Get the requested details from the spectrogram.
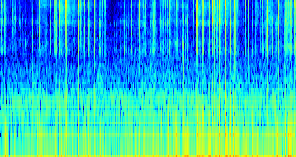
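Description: Long nails scratch and flick the teeth of a small, solid blue plastic wide-tooth comb held close to the mic. The result is a quiet, rapid series of sharp, dry, bright ticks and scratchy rasps that die away almost instantly, with faint low rumble underneath.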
